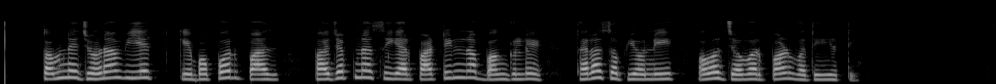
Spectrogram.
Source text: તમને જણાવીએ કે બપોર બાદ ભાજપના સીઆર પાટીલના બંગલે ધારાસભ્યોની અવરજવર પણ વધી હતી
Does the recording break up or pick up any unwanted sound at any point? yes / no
no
